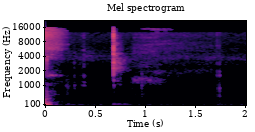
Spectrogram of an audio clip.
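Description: Quiet room tone with a sharp single click about two thirds of a second in and a fainter click near the end, a pen stylus tapping a drawing tablet.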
